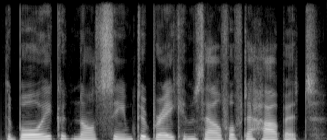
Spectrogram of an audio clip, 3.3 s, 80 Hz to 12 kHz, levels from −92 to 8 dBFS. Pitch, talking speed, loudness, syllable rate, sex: 190 Hz, 200 wpm, -17 LUFS, 4.3 syllables/s, female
